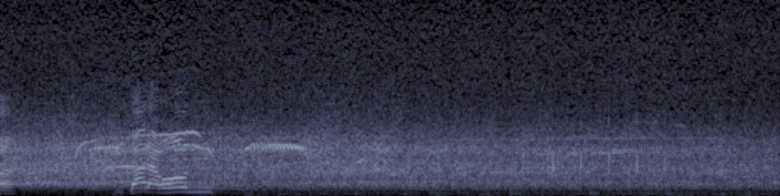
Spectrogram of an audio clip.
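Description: A large stadium crowd murmurs and cheers in the open air.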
